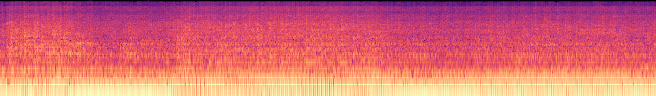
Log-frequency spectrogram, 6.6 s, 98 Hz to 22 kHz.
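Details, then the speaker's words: Freshly built BMW E30 after O2 sensor and X-pipe install, first crank with relay jumped: deep, even drone with good compression, no misses or knocks; runs briefly, fuel delivery problem still to sort. "It's got compression. You can hear it. It's got a nice deep tone to it."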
